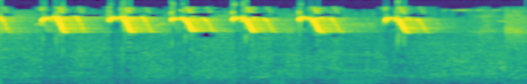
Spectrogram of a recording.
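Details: Saffron finch song from a full recording made for song training: six sharp, high chirps with downward slurred tails, each about a third of a second apart, over a faint background hiss.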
